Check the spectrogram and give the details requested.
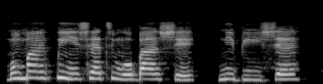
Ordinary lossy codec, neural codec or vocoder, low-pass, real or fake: none; vocoder, 22.05 kHz, 80 mel bands, Vocos; 7.2 kHz; fake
